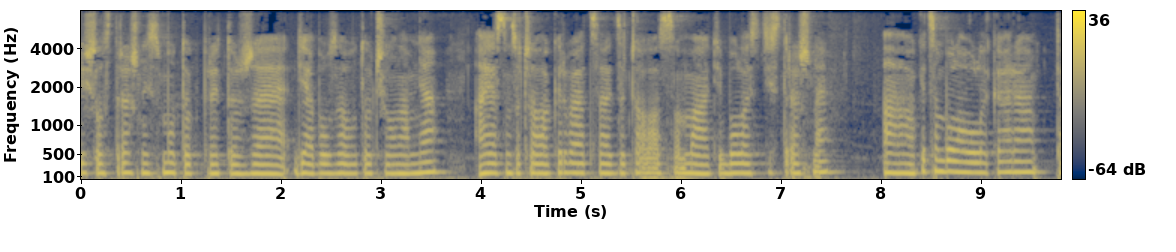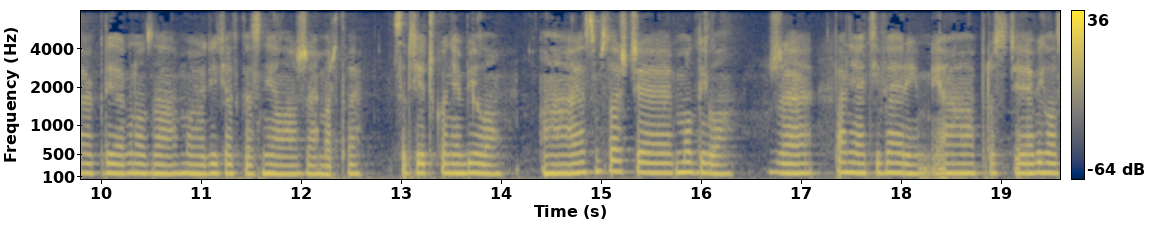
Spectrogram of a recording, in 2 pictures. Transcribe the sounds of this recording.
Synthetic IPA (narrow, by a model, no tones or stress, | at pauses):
iʃlɔst̪ɾaʃnismut̪ɔkpɾɛt̪ɔʒɛɟɪabɔʊzaut̪ɔt͡ʃilnamɲa | ʔajasɔmzat͡ʃalakr̩ʋaːt͡saɟzat͡ʃa̰la̰sɔ̰mːaɟbɔlɛscist̪ɾaʃnɛ | ʔakɛcsɔmbɔlaulɛkaːɾat̪aɡd̪iaɡnɔːzamɔjɦɔɟɪɛcat̪kazɲɪɛlaʒɛmr̩t̪ʋɛ | sr̩ɟɛt͡ʃkɔɲɛbilɔ | ʔajasɔmsaɛʃcɛmɔd̪lila | ʒɛpaɲɛjaciʋɛɾiːmja̰pɾɔscɛjaʋiɦlas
